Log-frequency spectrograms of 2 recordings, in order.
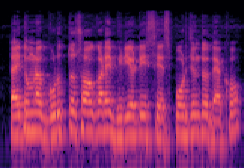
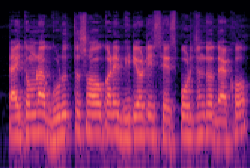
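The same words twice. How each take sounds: Both takes have the same delivery.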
